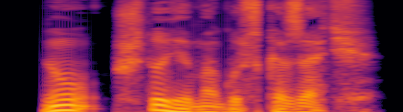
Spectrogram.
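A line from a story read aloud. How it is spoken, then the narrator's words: Sighing. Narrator (Russian): вздохнула Мила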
